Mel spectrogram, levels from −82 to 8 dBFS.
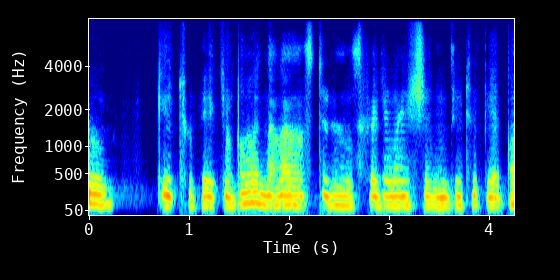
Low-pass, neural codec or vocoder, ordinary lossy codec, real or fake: none; codec, 16 kHz, 1 kbps, FreqCodec, smaller model; none; fake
